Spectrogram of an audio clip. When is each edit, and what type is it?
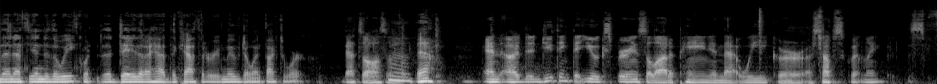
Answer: none

